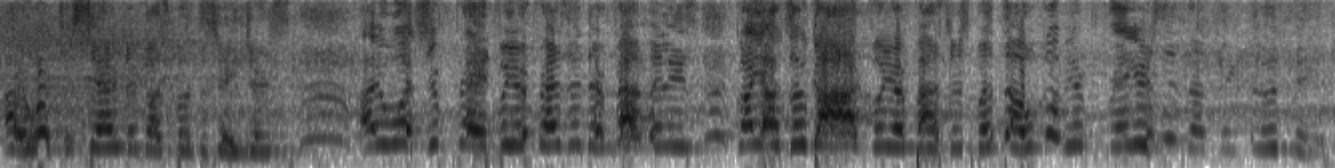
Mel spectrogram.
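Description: A performer in a church drama skit playing a tormented soul in hell, sobbing and shouting pleas to family. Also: very high voice, steady tone, a little slow, creaky, long pauses, exaggerated voice, rough recording. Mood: anguished pleading. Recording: loud music underneath.

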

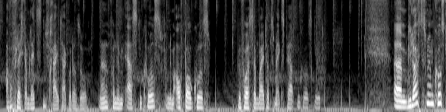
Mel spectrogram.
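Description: Speaking into a studio microphone, a young man makes easygoing conversation as host of his own podcast, laughing often and making fun of himself. His mid-range, mellow voice carries a lisp caused by a gap in his teeth.

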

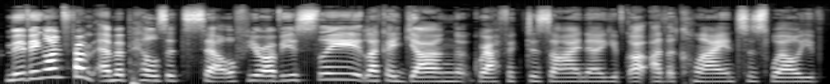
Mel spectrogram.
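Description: A young woman co-hosting a podcast, asking relaxed, friendly questions in a casual interview. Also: mid-range voice, normal speed, clear, resonant tone, faint music behind.

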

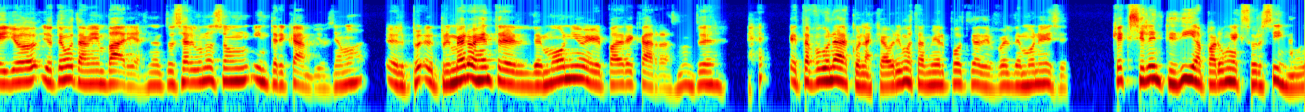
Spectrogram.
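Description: A man co-hosting a film podcast, chatty and easygoing in his delivery. His voice sits a little higher than most men's. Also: a little fast. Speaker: podcast co-host. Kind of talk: casual film podcast chat.

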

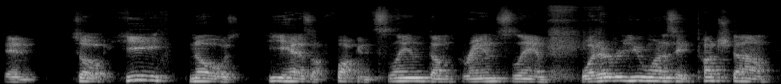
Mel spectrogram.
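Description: A man hosting a podcast in casual, jokey chat, animated and swearing a lot. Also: medium pitch, takes it slowly. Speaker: podcast host. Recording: roomy echo.

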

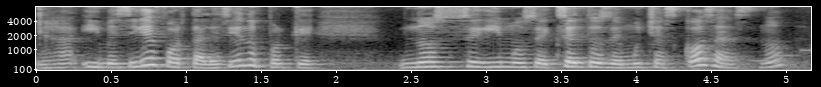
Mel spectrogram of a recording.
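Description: Earnest Mexican mother, mellow voice. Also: medium pitch, animated, normal speed. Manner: earnest, faith-filled, rambling with many fillers. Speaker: interview guest, mother of the host. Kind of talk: casual heartfelt conversation.

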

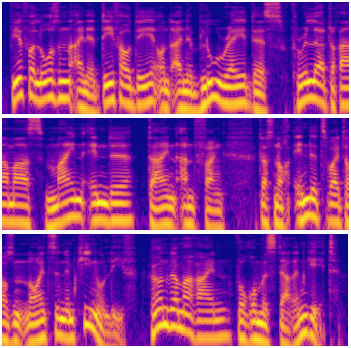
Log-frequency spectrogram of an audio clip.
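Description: A man's voice: fairly low pitch, a little mellow, dry recording. A man presenting a podcast from a prepared script as its host.

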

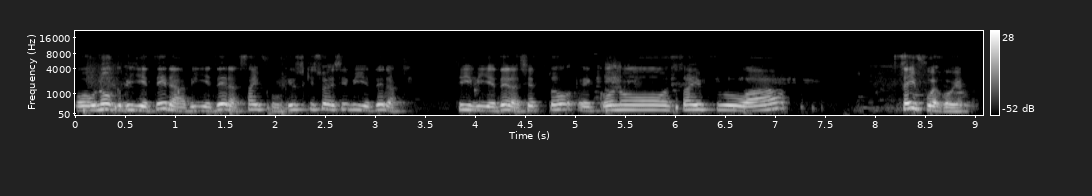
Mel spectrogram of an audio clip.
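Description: A Chilean man in his forties teaching Japanese in a casual online class, chatty and slowly drawing out Japanese phrases. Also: sits high, warm tone, lo-fi sound, slight background noise. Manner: chatty, drawn-out Japanese phrases, laughs often.

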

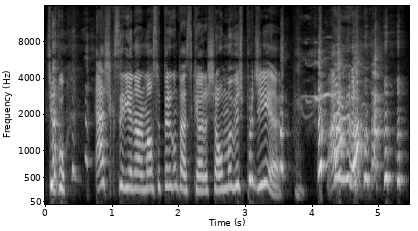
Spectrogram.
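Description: A woman's voice: sits high, animated, moderate pace, very noisy. A woman, chatting as a podcast co-host, laughing often and mixing English phrases into her talk. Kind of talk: casual chat among sisters.

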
